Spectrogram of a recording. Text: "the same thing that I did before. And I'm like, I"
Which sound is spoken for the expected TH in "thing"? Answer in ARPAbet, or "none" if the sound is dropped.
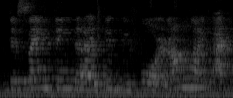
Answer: T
